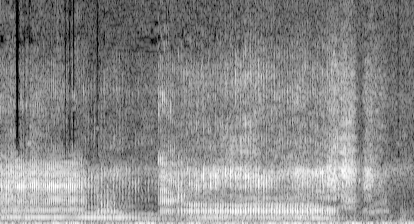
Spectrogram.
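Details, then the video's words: While nursing, a sea lion pup utters a continuous, hoarse, harmonic bawling call that shifts pitch midway and lasts nearly the whole four seconds, over low rumbling noise. "Sea Lion pup has listened and learned while nursing - video has sound"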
